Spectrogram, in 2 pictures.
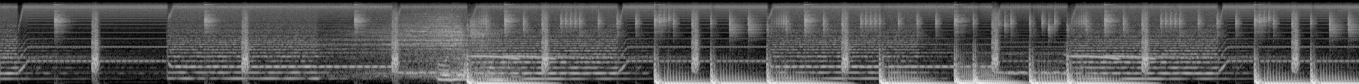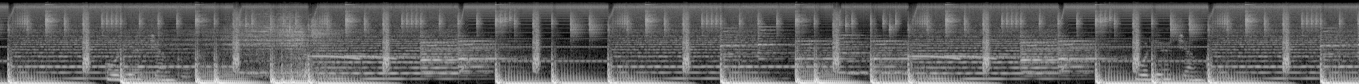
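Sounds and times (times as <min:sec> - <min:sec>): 
aggressive dark crime trap hip hop: 0:00.0 - 0:27.1.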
